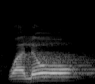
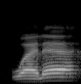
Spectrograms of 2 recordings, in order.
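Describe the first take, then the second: First: The L sound is thick and dark. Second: The L sound is thin and light. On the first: The speaker calls it wrong. "jangan walau" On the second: The speaker calls it right. "yang tipis kita tipiskan"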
